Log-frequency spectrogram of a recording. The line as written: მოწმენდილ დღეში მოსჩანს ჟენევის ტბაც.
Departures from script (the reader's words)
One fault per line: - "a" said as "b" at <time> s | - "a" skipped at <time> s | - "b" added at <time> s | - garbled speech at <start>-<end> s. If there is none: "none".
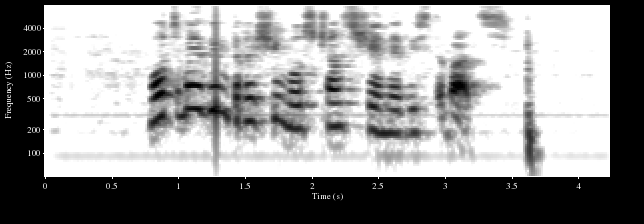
none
